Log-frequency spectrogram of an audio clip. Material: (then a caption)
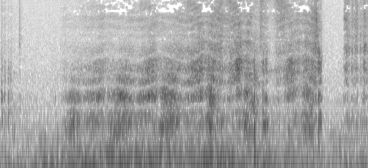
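Cardboard. A fingertip and nail scratch and trace across the cardboard back cover, wrapped in printed paper, of a teal hardcover copy of "The Secret Garden" held in one hand. The result is a steady, dry, scratchy rubbing with a soft papery hiss over a low background rumble, briefly dropping quieter near the end before resuming.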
